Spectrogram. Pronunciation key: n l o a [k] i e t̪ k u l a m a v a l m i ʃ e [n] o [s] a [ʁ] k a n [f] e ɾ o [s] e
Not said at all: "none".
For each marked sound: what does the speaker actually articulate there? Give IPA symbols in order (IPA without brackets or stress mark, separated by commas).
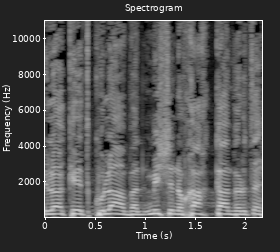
k, n, χ, χ, v, t͡s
